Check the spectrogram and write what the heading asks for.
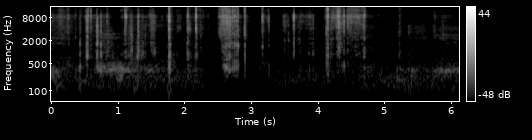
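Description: Foil booster-pack wrapper crinkling and rustling as the cards are pulled out of it: a string of small crackles with two louder rustles, about two and a half and four seconds in.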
